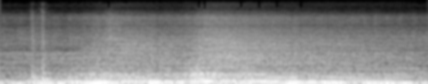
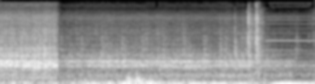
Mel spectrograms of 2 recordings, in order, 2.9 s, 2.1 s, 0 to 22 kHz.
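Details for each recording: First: Fiat Punto with a 1.4 Fire petrol four-cylinder and 5-speed manual, at auction: revs up and settles to a smooth, steady low drone with no knocks or rattles; the engine sounds healthy. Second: Car at auction, engine running, very low on coolant: a steady mid-pitched whine over the engine, identified as a dry water pump, probably leaking coolant from the pump; possible damage is a concern.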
